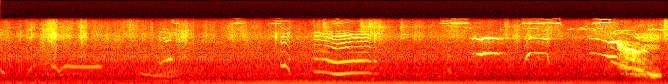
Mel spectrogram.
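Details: Whining Alaskan Malamute pups, seven weeks old, offspring of Daphne and Deuce: short rising and falling squeals come in scattered bursts, one sliding steeply downward at the close, above a constant low hum.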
